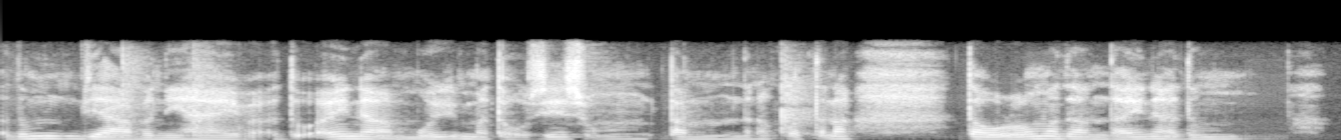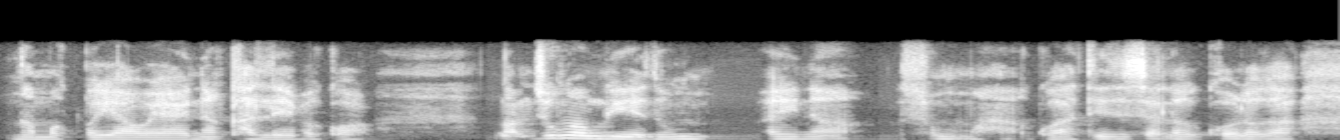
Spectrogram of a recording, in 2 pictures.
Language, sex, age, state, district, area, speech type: Manipuri, female, 45-60, Manipur, Bishnupur, rural, spontaneous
